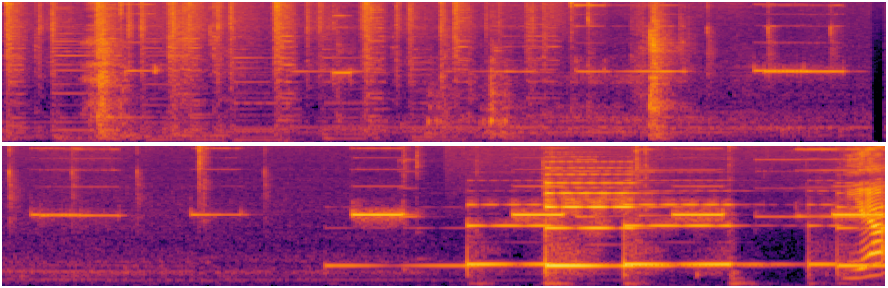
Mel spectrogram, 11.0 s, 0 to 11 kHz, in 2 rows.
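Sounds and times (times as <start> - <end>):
microwave ovens beeping: 0.5 - 11.0
electronic keyboard notes: 7.6 - 11.0.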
